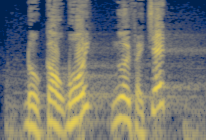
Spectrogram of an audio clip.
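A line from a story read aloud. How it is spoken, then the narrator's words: Loud, furious yell. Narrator (Vietnamese): Hoàng Thượng Chí máu huyết căng thẳng, cả tiếng hét to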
